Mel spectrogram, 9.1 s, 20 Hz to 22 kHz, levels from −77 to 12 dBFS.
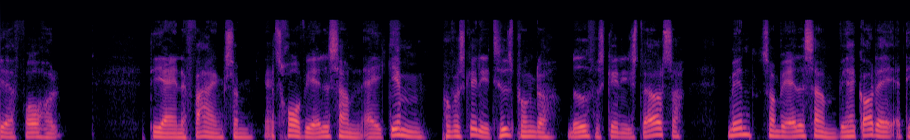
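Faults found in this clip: Short concealed packet loss, 2.67–2.74 s, between "er en erfaring som" and "tror vi alle sammen", and 7.48–7.51 s, just before "som vi alle". Jitter buffer/decoder concealment extended the last sound over roughly 40 ms and 20 ms gaps. Brief smear.

Lost packet rebuilt from error correction, at 2.72–2.74 s, spread through 6.08–6.34 s (about 140 ms rebuilt), and at 7.49–7.51 s. Opus in-band FEC copies played in place of the lost packets, so there are no gaps, but those frames are rougher and noisier.

Call path coding noise and a top end stopping around 12 kHz fit Opus at roughly 24 kbps.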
